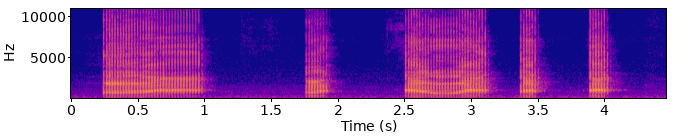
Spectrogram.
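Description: A Rupert's Rut and Peace deer grunt call is blown in five loud, close grunts of varying length: two long, drawn-out ones and three short bursts, separated by silence.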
